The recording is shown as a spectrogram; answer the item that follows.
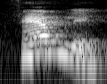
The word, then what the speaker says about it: family: of vitamins and minerals than the word family family cool here is silent two syllables family right this is my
